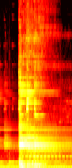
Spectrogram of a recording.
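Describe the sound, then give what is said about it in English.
A meditation bell is struck once with a bright, sudden attack, then its shimmering metallic tone rings on and slowly fades over a steady low hum. “I'm going to first ring our bell just to get us into the present moment.”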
